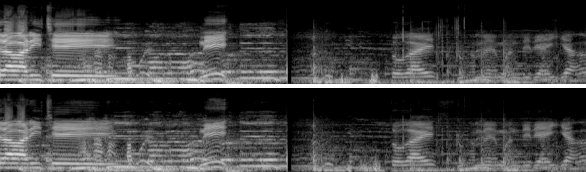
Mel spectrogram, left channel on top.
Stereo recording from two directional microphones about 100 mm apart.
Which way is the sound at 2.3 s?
10° left (ahead or behind).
